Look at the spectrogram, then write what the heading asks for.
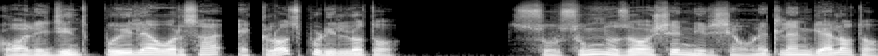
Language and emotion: Goan Konkani, sad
